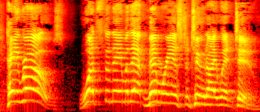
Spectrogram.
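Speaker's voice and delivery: high, loud holler across a room. Retold or imitated. Husband hollers to his wife across the room, loud and high. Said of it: "hollered across the room".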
